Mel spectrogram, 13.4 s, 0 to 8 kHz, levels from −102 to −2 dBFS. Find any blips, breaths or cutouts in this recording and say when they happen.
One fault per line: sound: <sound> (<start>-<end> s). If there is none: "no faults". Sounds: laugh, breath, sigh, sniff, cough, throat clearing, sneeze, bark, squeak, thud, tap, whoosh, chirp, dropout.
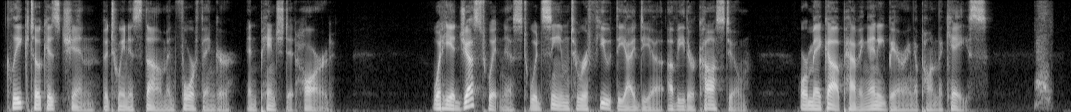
sound: bark (12.9-13.2 s)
